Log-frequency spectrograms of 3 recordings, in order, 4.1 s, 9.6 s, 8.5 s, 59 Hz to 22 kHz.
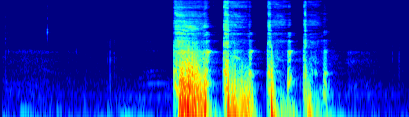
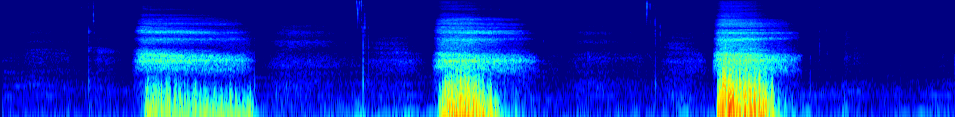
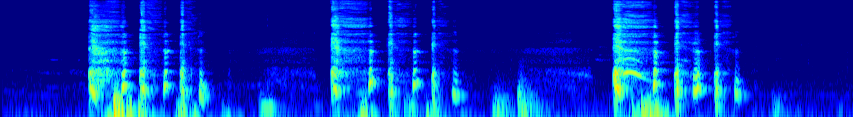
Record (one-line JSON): {"cough_length": "4.1 s", "cough_amplitude": 32768, "cough_signal_mean_std_ratio": 0.3, "exhalation_length": "9.6 s", "exhalation_amplitude": 12762, "exhalation_signal_mean_std_ratio": 0.29, "three_cough_length": "8.5 s", "three_cough_amplitude": 3929, "three_cough_signal_mean_std_ratio": 0.42, "survey_phase": "beta (2021-08-13 to 2022-03-07)", "age": "18-44", "gender": "Female", "wearing_mask": "No", "symptom_none": true, "smoker_status": "Never smoked", "respiratory_condition_asthma": false, "respiratory_condition_other": false, "recruitment_source": "REACT", "submission_delay": "3 days", "covid_test_result": "Negative", "covid_test_method": "RT-qPCR"}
